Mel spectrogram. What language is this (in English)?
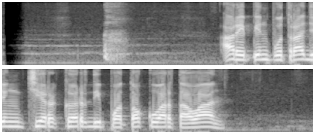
Sundanese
